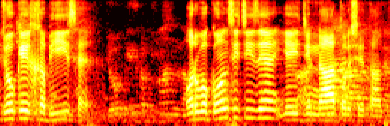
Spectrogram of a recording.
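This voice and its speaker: A young man teaching a recitation class, explaining pronunciation and supplications to his students, then chanting phrases slowly for them to repeat. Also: a little high, pushed and bright.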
